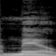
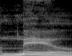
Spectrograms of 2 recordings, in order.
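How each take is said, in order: First: "mail" mispronounced with a short, open E, like "meh"; wrong pronunciation. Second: "mail" with a long AY glide before the L; teacher's correct model of "mail"; correct pronunciation. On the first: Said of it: "Không phải là mail". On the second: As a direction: say "mail" as MAYL. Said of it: "Đọc là mail". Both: Shown as a demonstration.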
